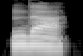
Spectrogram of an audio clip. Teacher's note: Категорически. Четко, с понижением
